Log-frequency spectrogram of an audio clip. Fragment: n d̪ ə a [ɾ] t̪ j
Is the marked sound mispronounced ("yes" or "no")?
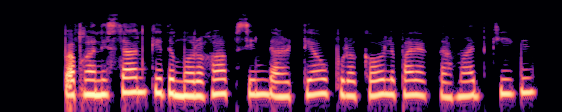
yes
